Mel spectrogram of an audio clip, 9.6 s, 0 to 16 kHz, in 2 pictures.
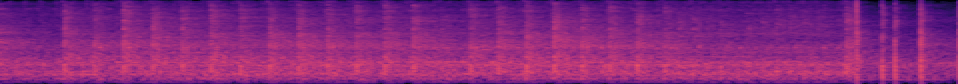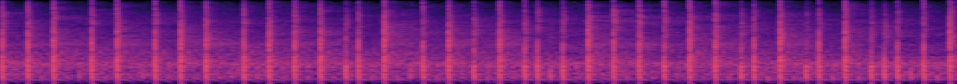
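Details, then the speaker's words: Stuart Turner P5M 2-stroke single-cylinder inboard from a 1958 Windermere launch, just revived, smoky: after a noisy start settles into crisp, fairly even popping about three beats a second; normal, healthy idle. "It's quite smoky, but it is a two stroke. But listen to that. That is really rather lovely."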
